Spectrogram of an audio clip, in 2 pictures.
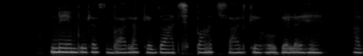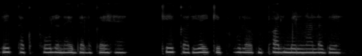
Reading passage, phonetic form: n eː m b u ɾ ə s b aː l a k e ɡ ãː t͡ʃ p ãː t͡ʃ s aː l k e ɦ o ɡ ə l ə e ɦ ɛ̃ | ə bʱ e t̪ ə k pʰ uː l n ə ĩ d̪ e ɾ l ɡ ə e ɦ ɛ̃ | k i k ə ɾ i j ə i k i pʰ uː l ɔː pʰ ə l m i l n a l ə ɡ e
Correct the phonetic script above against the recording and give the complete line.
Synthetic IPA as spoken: n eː m b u ɾ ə s b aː l a k e ɡ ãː t͡ʃ p ãː t͡ʃ s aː l k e ɦ o ɡ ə l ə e ɦ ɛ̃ | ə bʱ i t̪ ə k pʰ uː l n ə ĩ d̪ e l ɡ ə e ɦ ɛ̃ | k i k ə ɾ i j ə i k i pʰ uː l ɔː pʰ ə l m ɪ l n a l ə ɡ e

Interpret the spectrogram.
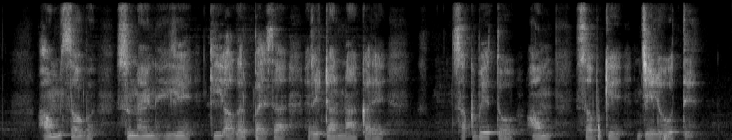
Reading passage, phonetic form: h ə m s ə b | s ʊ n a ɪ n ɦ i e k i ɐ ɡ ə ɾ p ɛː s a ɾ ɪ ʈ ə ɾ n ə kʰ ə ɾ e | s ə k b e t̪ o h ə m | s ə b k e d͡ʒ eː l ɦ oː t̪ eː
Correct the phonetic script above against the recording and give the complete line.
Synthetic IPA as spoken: h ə m s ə b | s ʊ n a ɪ n ɦ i e k i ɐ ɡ ə ɾ p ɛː s a ɾ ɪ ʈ ə ɾ n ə k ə ɾ e | s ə k b e t̪ o h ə m | s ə b k e d͡ʒ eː l ɦ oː t̪ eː

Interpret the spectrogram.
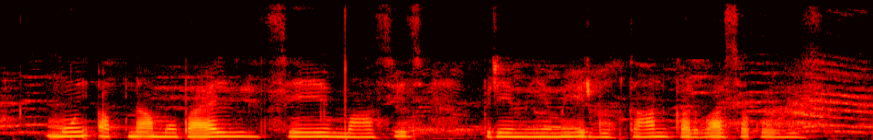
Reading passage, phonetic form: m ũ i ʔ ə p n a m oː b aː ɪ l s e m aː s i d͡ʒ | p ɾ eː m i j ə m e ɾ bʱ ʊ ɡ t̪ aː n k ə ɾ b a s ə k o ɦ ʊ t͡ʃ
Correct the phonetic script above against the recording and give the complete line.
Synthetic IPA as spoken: m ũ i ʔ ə p n a m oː b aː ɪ l s e m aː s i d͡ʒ | p ɾ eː m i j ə m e ɾ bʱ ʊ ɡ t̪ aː n k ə ɾ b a s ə k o ɦ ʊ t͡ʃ

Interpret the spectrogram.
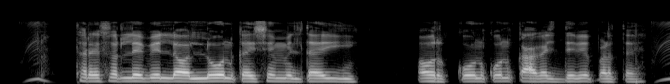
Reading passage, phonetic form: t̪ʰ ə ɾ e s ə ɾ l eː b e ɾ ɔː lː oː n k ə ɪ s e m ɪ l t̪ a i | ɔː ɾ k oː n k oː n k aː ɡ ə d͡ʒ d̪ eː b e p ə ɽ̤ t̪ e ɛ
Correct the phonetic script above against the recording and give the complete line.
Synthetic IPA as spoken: t̪ʰ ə ɾ e s ə ɾ l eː b e l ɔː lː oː n k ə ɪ s e m ɪ l t̪ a i | ɔː ɾ k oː n k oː n k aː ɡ ə d͡ʒ d̪ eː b e p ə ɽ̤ t̪ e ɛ

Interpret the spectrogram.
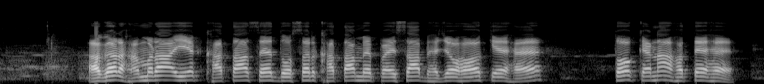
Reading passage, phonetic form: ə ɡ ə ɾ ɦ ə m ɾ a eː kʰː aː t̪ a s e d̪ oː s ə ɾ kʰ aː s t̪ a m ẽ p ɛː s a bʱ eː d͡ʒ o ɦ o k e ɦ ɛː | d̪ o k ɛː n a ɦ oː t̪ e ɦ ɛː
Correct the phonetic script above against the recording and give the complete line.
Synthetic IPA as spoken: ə ɡ ə ɾ ɦ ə m ɾ a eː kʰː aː t̪ a s e d̪ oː s ə ɾ kʰ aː t̪ a m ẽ p ɛː s a bʱ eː d͡ʒ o ɦ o k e ɦ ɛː | t̪ o k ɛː n a ɦ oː t̪ e ɦ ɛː

